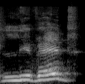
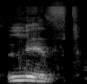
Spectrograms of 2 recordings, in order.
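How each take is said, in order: First: The ending is said as an extra syllable. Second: The ending adds no extra syllable. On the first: The speaker calls it wrong. "No es lived" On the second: The speaker calls it right. "it's lived"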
